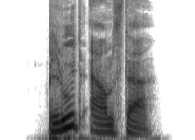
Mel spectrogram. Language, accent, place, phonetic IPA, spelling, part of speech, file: German, Germany, Berlin, [ˈbluːtˌʔɛʁmstɐ], blutärmster, adjective, De-blutärmster.ogg
- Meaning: inflection of blutarm: 1. strong/mixed nominative masculine singular superlative degree 2. strong genitive/dative feminine singular superlative degree 3. strong genitive plural superlative degree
